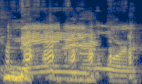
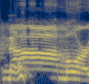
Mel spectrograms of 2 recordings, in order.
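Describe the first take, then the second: First: The first syllable sounds like 'nay'. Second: The first syllable sounds like 'nah'. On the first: The speaker calls it right. "Namor, not nah more" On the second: The speaker calls it wrong. "It's not nah"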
